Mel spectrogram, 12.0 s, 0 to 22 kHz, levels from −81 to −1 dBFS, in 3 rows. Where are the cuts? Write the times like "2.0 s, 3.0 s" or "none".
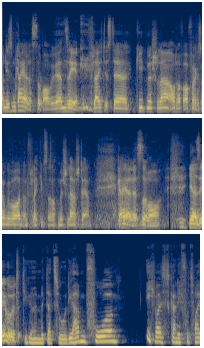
3.5 s, 6.3 s, 8.4 s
